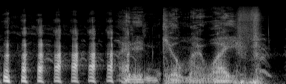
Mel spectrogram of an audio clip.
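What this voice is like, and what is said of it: Whispered, quiet voice. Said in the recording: “you're speaking that little whisper thing you do”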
